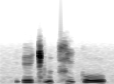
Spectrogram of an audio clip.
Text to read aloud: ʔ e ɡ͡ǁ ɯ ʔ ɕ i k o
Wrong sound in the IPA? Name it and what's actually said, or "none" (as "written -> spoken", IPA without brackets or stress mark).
none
